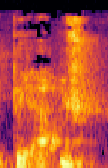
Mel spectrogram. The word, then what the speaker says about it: Pau: Alors, attention, il y a un jeu de mots, ça s'écrit P-A-U, comme la ville.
